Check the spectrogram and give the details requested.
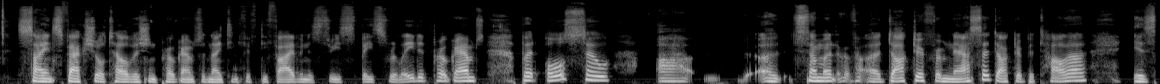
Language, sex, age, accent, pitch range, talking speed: English, male, 50-69, American, 125-165 Hz, 125 wpm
